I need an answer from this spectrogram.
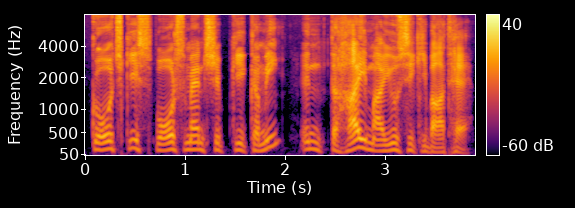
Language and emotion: Urdu, disgusted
